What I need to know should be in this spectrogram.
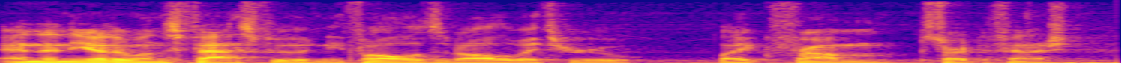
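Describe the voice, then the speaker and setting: Very fast-paced male speech. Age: 40s. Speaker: podcast co-host, jiu-jitsu practitioner. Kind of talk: casual chat.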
